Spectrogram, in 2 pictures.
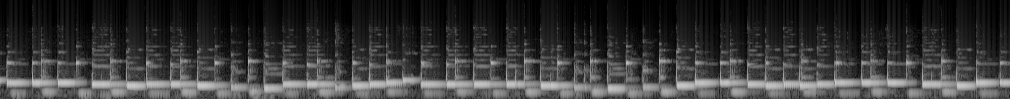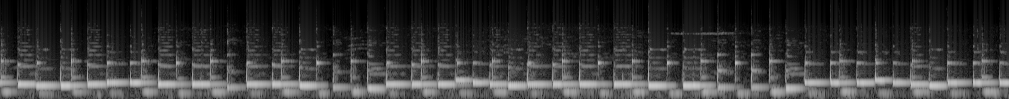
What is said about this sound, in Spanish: ¿será que te puedo pedir que me toques lo más complicado que sabes en el balafón?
